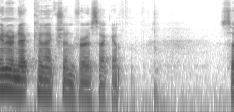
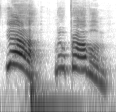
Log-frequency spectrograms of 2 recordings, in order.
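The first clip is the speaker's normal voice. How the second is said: grandma voice; 5 dB louder than usual. Acted. High grandmother voice on the call.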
